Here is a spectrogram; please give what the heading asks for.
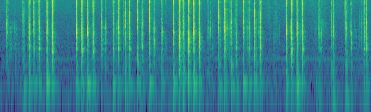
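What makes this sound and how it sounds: Fingertips with long dark nails type on the letter keys of a full-size white and light-blue plastic computer keyboard resting on black cloth, then one hand moves to the numeric keypad. The result is rapid, irregular bursts of short, bright clicky key taps with a soft low thump under each press. A faint steady hum sits beneath the typing.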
